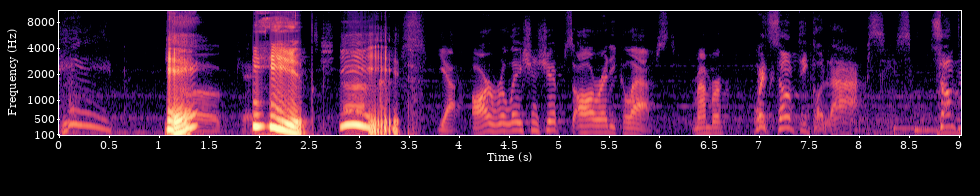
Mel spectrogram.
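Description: A man speaks calmly, hesitating.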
